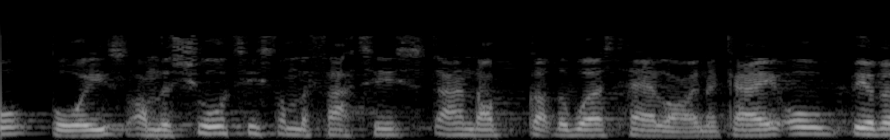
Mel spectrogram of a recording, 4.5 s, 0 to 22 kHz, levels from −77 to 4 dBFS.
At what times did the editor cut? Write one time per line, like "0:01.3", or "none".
none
